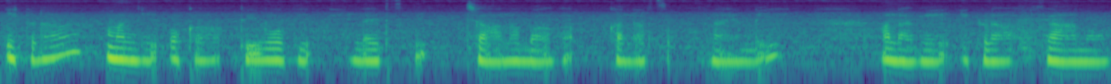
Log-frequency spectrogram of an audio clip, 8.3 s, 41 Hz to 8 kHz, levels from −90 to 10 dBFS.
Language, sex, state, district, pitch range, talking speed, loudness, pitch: Telugu, female, Andhra Pradesh, Annamaya, 175-195 Hz, 100 wpm, -19 LUFS, 185 Hz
